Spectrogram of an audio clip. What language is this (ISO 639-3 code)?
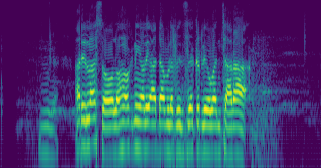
sun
